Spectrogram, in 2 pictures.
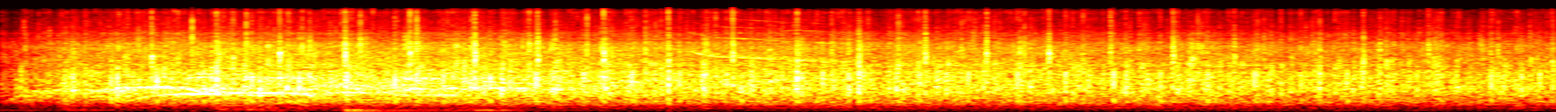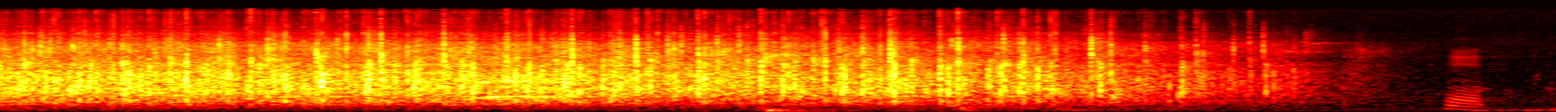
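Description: An audience applauds and cheers loudly in a large hall, then the applause fades.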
